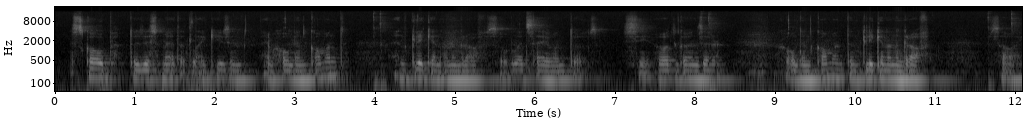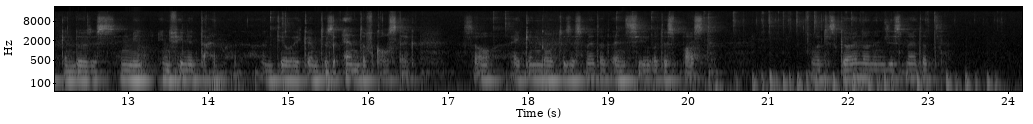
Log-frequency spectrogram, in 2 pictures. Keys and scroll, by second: 20.8 Down, 21.0 Down, 21.2 Down, 21.4 Down, 21.6 Down, 21.8 Down.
